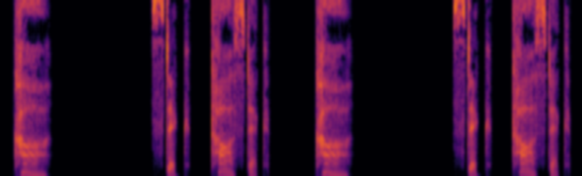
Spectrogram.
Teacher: Stress the ca syllable and keep stic light.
